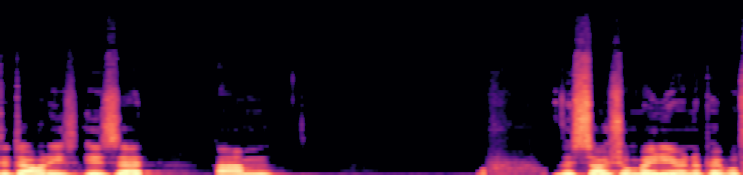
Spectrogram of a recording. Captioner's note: exhales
